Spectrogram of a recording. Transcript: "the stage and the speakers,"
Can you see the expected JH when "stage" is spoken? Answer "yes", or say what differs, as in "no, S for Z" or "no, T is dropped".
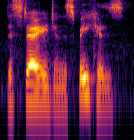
yes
